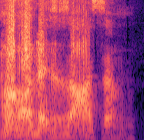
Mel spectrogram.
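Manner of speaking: loud, rough-edged, thrilled excited gush. Contrasting two inner reactions to monster movies: voicing lizard brain. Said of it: "the lizard brain in my head is going".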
